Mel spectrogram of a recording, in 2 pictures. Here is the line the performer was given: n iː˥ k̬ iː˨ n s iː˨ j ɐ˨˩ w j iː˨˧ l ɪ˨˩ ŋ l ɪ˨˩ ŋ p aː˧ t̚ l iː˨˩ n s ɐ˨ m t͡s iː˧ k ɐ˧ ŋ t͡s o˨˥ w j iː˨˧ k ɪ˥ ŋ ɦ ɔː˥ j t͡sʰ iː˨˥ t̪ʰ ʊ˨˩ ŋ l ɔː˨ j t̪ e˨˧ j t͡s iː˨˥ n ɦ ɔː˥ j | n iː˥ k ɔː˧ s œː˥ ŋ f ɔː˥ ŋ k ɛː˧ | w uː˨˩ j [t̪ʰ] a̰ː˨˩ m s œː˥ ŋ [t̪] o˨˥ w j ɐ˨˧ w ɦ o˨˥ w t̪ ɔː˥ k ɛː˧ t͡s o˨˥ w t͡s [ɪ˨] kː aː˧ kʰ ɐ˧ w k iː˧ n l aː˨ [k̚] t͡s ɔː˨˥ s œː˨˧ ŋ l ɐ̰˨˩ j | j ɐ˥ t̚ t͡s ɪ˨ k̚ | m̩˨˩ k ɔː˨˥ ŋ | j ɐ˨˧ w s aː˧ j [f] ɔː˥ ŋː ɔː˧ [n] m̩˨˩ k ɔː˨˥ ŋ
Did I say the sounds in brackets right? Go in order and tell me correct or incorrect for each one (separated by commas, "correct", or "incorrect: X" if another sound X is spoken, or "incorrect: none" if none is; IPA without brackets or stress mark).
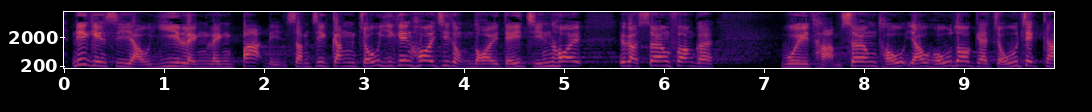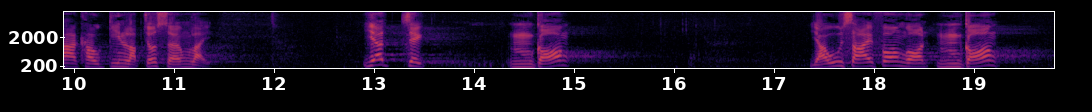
correct, incorrect: t̪ʰ, incorrect: ɪ˥, incorrect: p̚, correct, correct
